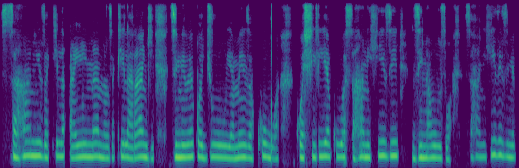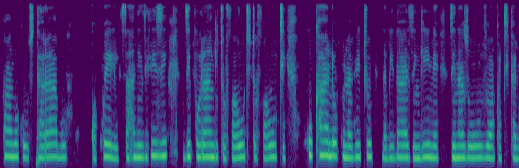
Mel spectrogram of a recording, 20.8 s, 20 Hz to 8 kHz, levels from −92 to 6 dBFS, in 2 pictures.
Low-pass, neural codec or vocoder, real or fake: 7.2 kHz; codec, 16 kHz, 16 kbps, FunCodec, trained on Chinese and English, 50 frames a second; fake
